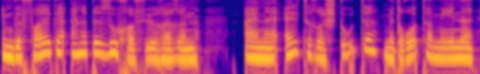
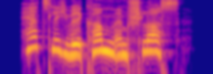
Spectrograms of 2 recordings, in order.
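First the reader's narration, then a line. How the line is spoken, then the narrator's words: Called out in greeting. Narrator (German): rief Cadence ihnen entgegen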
